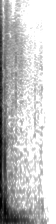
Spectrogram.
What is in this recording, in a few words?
concrete step; Original TK Sounds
